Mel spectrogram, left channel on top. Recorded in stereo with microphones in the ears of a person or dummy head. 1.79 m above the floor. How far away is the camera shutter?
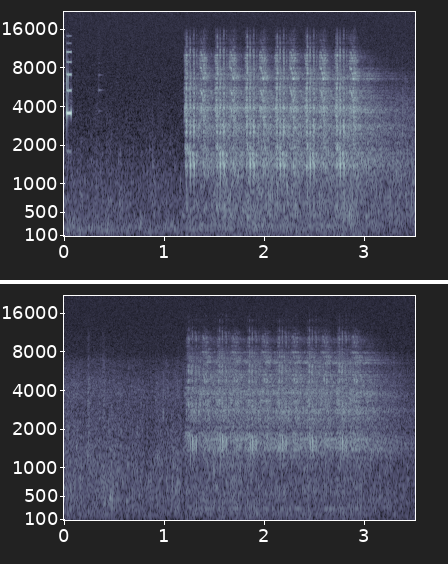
About 3.5 m.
